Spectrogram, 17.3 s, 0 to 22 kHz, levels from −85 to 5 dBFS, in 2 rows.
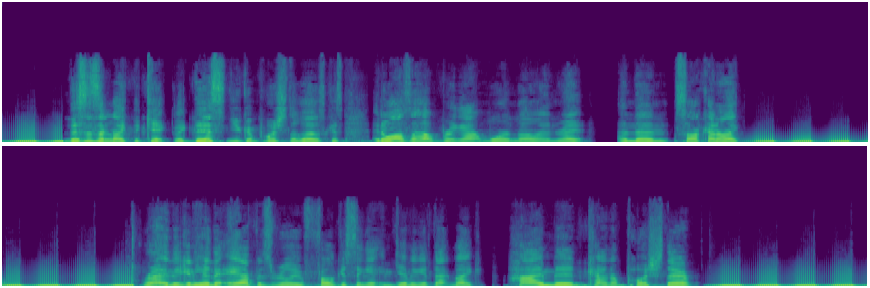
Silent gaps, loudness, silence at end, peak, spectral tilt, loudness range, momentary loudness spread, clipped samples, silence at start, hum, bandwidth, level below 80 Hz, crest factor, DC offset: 6.07-6.12 s; -19 LUFS; 0 s; -4 dBFS; -6.5 dB/octave; 3 LU; 7 LU; under 0.1%; 0 s; none; 13.5 kHz; -22 dBFS; 14 dB; under 0.1%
